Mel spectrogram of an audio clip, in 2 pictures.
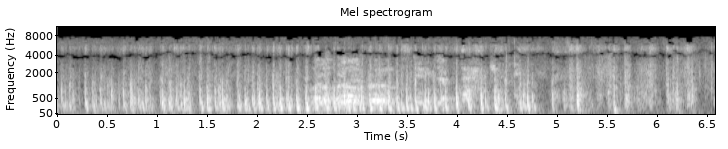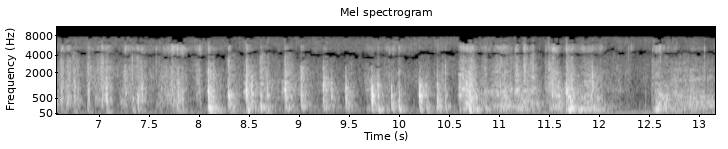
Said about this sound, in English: As soon as they get inside, you go up and knock on the door.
